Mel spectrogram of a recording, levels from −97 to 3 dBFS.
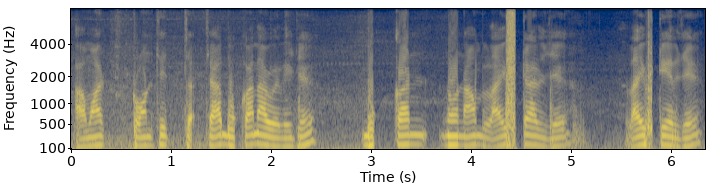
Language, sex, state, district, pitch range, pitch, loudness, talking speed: Gujarati, male, Gujarat, Gandhinagar, 130-145 Hz, 140 Hz, -14 LUFS, 125 wpm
